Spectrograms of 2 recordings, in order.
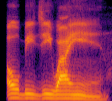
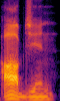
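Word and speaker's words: OB-GYN: Cuz it sound like I heard them pronouncing objen or something. Obggin. I was like, "No, y'all stop trying to be fancy and just say OBGYn."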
